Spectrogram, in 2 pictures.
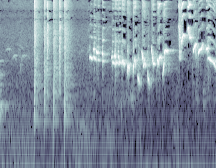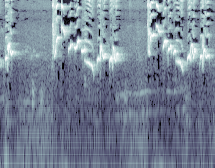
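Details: Song of a white-rumped shama used to stir another into song: rattling clicks, then loud harsh scratchy phrases mixed with twisting whistles, delivered in three long bursts separated by short pauses.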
